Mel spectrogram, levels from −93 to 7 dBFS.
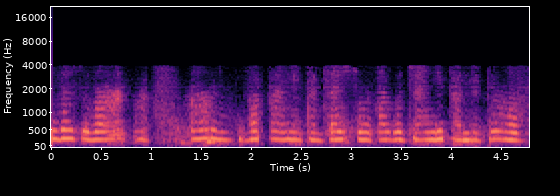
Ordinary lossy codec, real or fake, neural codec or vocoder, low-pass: AAC, 16 kbps; fake; codec, 44.1 kHz, 0.9 kbps, DAC; 7.2 kHz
